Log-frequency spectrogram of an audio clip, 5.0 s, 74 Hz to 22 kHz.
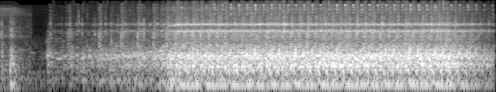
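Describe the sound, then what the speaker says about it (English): A sewing machine stitches a seam on a lined pull-on skirt at a 5/8 seam allowance. After a brief quiet start, a steady, close mechanical whir runs continuously to the end. "So just line it up to the 5/8 and start sewing."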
